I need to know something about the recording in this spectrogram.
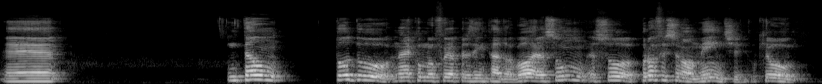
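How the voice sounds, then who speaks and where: A man's voice: a little high, animated, measured pace, long pauses, darkish tone. Hesitant Brazilian man lecturing, echoey. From Bahia, Brazil. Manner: hesitant, many fillers and restarts. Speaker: speaker, conflict mediator. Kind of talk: online lecture to teachers.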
